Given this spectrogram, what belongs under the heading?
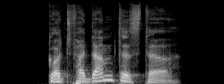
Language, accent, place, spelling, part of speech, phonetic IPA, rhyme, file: German, Germany, Berlin, gottverdammtester, adjective, [ɡɔtfɛɐ̯ˈdamtəstɐ], -amtəstɐ, De-gottverdammtester.ogg
- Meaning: inflection of gottverdammt: 1. strong/mixed nominative masculine singular superlative degree 2. strong genitive/dative feminine singular superlative degree 3. strong genitive plural superlative degree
